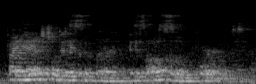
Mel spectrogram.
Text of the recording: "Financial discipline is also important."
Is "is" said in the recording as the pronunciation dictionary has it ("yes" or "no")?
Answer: yes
